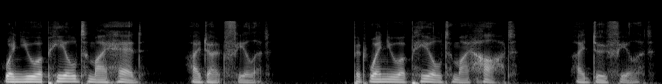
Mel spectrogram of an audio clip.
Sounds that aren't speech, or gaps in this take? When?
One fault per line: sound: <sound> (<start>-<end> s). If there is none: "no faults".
no faults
